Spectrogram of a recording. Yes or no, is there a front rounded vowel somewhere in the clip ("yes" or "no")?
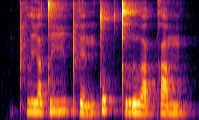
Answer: no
